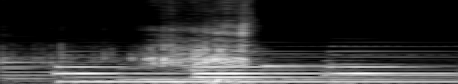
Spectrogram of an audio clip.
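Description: Masking tape being peeled off a painted canvas: a scratchy tearing lasting about a second, over soft piano music.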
